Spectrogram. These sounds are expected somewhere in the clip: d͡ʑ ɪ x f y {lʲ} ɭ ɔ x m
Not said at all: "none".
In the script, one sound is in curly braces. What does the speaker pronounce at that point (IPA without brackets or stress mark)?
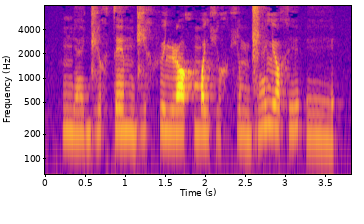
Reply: lʲ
